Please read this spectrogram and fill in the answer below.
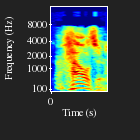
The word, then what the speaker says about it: Hauser: It had Paul Rouser. Am I saying his name right? Hauser. – Paul Walter Hauser.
